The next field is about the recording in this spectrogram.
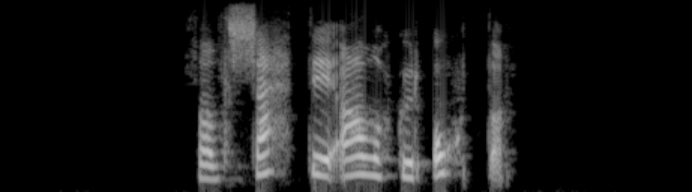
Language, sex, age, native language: Icelandic, female, 18-19, Icelandic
